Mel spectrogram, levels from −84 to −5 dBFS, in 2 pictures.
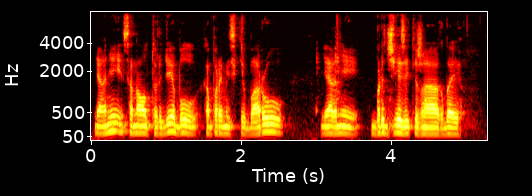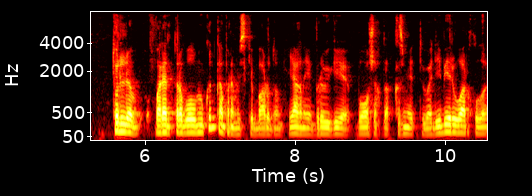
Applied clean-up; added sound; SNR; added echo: none; none; none; none.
